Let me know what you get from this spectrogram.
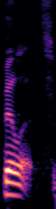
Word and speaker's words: Bilott: Yep, it's Robert Billet, B-I-L-O-T-T. – Yeah. All right. Yeah. What did I say? Spillet. – I don't know. That's what you said. – I think I got the last syllable right, but not the first.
